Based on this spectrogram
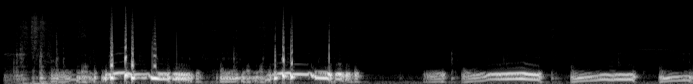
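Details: Wild pigeon at a nest site in an owl and pigeon nest box in Israel, trying to breed; low cooing phrases rising then held, a run of overlapping coos followed by short separate ones, with brief higher bursts mixed in.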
